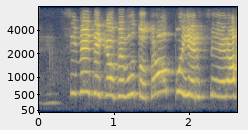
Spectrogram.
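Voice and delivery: high ogre voice with a laugh. Acted. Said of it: "questa l'ho aggiunta io la risata".

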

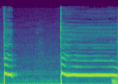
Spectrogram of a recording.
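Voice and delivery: high boop, boop like a heart monitor; monitor beep noise. Pretend. Friend mimics the hospital machine as the plug is pulled, high beeps. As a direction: mimic the life-support machine beeping high.

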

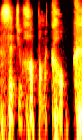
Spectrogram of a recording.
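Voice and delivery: mock British rapper accent; clowning British rap line. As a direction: rap it like a Brit, jokingly. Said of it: "this is a British rapper".

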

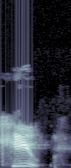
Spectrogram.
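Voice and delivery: CUTE punched high and loud with a y-glide, kyoot; correct pronunciation. Shown as a demonstration. Teacher giving the word that needs the difference, emphatic model pronunciation. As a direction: hit "cute" as k-yoot. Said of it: "bắt buộc chúng ta phải có cái sự khác biệt".

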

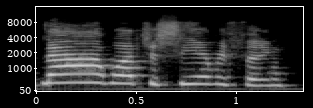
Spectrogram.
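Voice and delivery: high, loud mock imitation of his wife. Mocking his wife's carefree answer, high and loud.

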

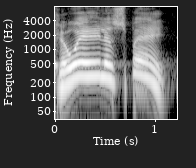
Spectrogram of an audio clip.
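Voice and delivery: high, slow, drawn-out dinner call; loud calling. Retold or imitated. Parent calls Chloé to supper, loud drawn-out call. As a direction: holler upstairs to a child. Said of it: "on a crié assez fort".

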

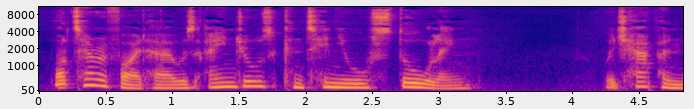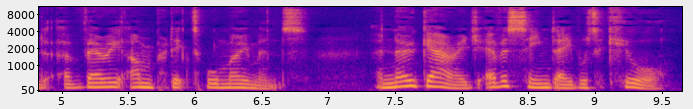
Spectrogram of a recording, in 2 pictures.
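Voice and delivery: steady read-aloud storytelling voice; story narration. A narrator's reading. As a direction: read the novel to the listeners. Reads a novel aloud.

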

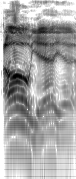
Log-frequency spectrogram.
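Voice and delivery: loud, high "oh" of realization; a burst of real recognition; sudden realization. Real, not acted. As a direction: it suddenly clicks for you. Sudden realization mid-chat.

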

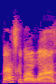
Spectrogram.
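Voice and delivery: usual speaking voice

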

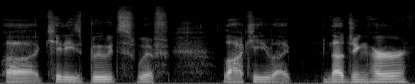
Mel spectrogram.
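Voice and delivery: ordinary delivery

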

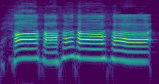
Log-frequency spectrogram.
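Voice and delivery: high, loud acted ha-ha; teasing brother's laugh. A narrator's reading. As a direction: laugh like a prankster revealing himself. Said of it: "out popped brother and said".

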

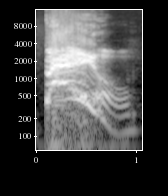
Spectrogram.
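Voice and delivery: loud, high "Boom!" punched out; slam sound effect. Retold or imitated. Describing hitting the mat, loud mock impact sound. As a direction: bark the impact like a crash. Imitating being slammed down.

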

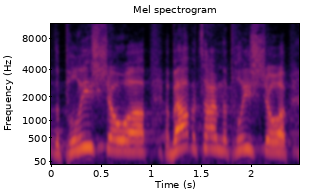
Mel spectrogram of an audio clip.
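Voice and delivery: ordinary talk, nothing marked

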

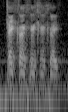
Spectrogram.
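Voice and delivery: clicking like a register; cash register clicks. Retold or imitated. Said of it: "That's my, uh, register impression".

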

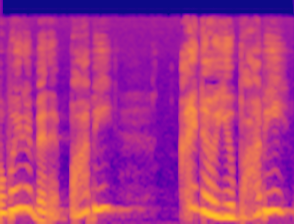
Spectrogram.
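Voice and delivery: retold startled recognition, voice jumping up; surprised recognition. Pastor spotting an inmate he knows, surprised. Recognizes former student in prison.

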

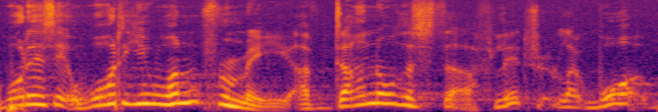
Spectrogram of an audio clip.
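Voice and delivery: high, loud frustrated demand; exasperated Paul. Acted. Apostle demanding what Corinth wants, exasperated. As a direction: throw up a pleading protest, pitched high. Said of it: "Paul in this is just going".

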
